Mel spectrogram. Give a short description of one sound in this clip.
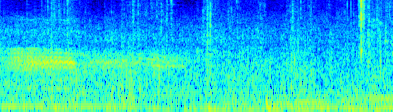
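A revolver clicks as it is opened for reloading.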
